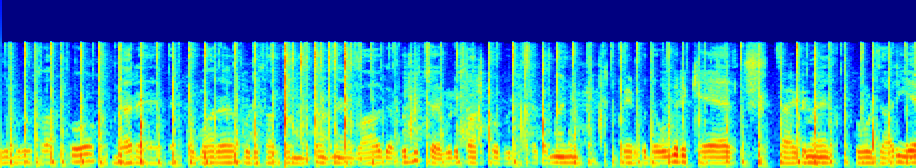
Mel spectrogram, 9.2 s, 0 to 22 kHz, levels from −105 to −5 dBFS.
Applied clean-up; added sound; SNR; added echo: none; Computer keyboard; 2 dB; none.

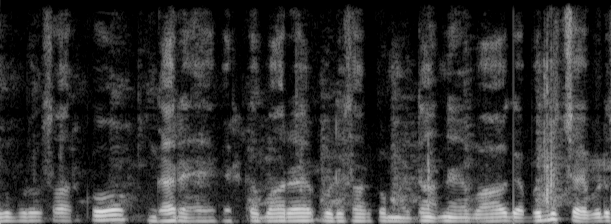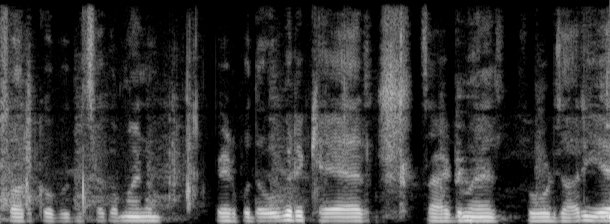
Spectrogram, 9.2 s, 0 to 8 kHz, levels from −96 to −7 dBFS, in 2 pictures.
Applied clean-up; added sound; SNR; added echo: none; none; none; none.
